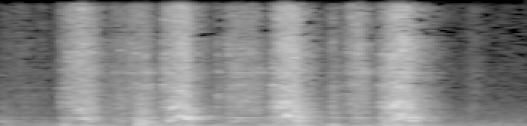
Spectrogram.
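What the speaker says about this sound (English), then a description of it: "Along the bone, and then with our hacksaw" Four rough, rasping back-and-forth strokes of a hacksaw cutting through a beef rib bone, close up and fairly loud, with short pauses between pulls.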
